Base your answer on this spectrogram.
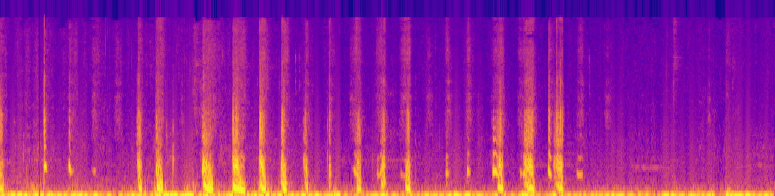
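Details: Rabbit making a quick run of short, low grunting pulses, bunched into uneven bursts of several beats each second over about six seconds, then tapering off into quiet background hiss.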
